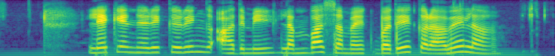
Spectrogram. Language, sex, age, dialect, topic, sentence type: Bhojpuri, female, 25-30, Northern, banking, statement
